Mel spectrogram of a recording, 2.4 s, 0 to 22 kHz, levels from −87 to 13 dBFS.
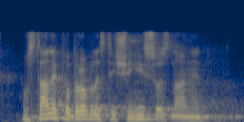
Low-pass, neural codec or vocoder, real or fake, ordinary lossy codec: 7.2 kHz; codec, 16 kHz, 1 kbps, X-Codec, HuBERT features, trained on balanced general audio; fake; none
